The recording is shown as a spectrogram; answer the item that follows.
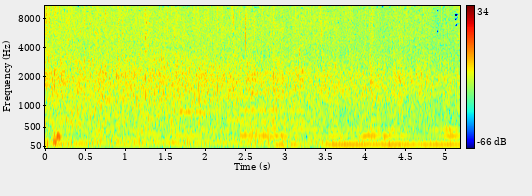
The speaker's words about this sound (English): Come on, clap your hands for these fellas. They're good guys.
